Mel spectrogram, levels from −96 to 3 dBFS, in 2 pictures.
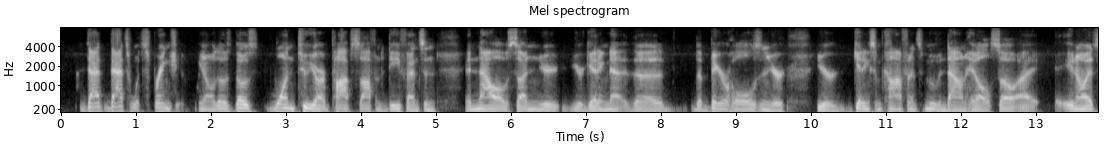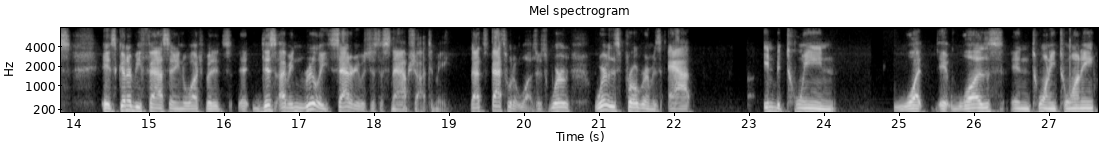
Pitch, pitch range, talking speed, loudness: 105 Hz, 95-115 Hz, 180 wpm, -20 LUFS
